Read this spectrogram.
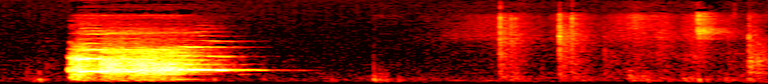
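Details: Tommy, a pet Chihuahua in Amsterdam who howls like a wolf on hearing sirens, gives one loud, harmonic, wavering howl of about one and a half seconds, sliding down at its end, followed by faint scattered clicks and rustles.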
